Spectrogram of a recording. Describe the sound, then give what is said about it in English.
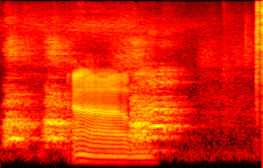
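A single drawn-out dog bark rings out loud from a dog let outside, with a strained, tonal quality, followed by a quiet pause and a faint scuffing noise at the end. “All right, they go outside and they bark and I hate it.”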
